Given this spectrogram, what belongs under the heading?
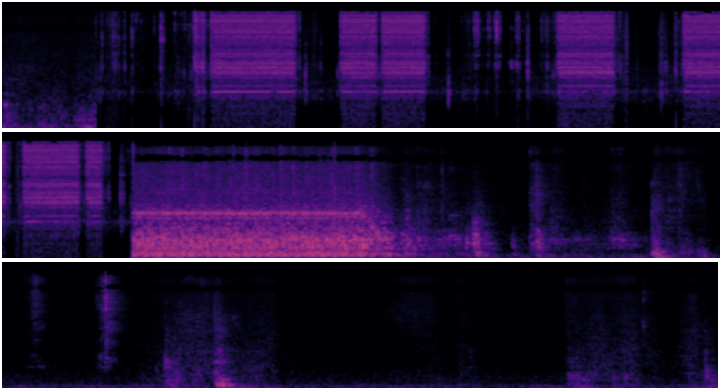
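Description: Domestic sewing machine zigzag stitching a shirt sleeve and side seam, buzzing in several short bursts and one longer run, close and clear, followed by quieter handling clicks.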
